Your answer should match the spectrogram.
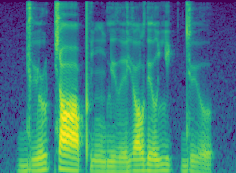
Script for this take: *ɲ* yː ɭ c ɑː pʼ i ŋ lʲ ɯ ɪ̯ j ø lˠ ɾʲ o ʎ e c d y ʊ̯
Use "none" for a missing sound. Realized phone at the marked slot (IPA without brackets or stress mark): ɟ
